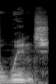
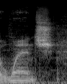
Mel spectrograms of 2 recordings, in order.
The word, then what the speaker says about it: winch: It's pronounced a winch, not a wench.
